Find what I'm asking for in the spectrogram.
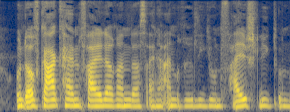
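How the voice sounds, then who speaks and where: Her tone is dark and mellow, at a medium pitch for a woman. She speaks at a very fast pace. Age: 30s. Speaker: screenwriter. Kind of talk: casual chat.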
